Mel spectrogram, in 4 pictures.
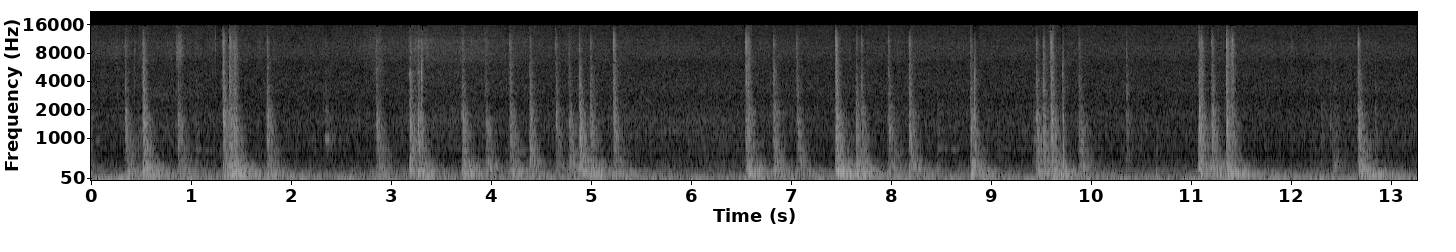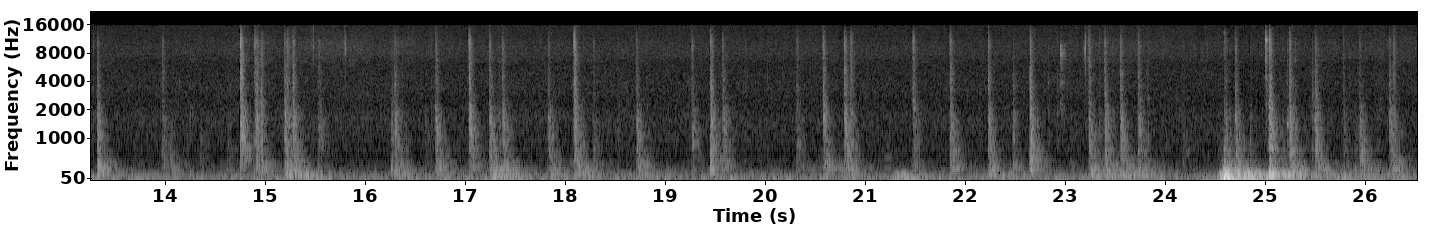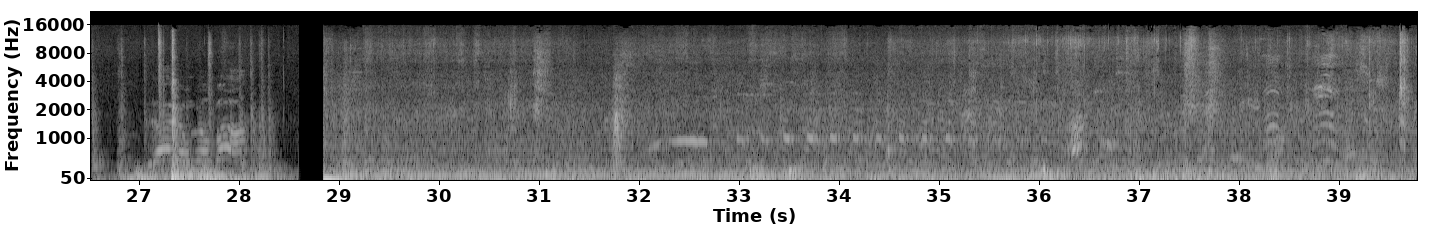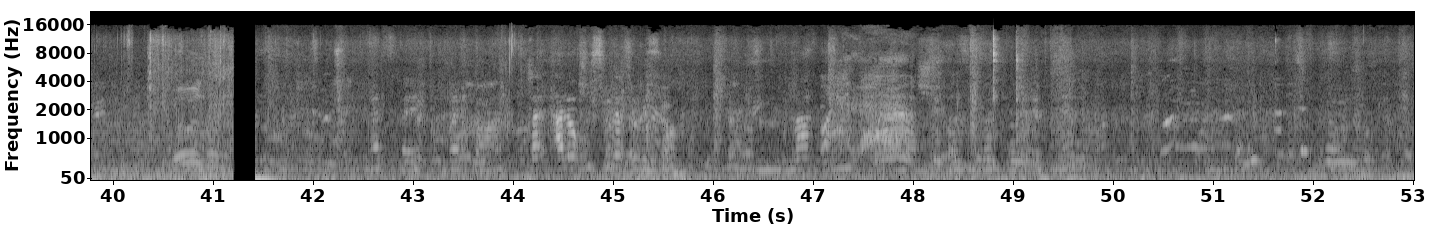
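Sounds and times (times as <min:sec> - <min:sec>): low thump: 0:24.6 - 0:25.7.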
